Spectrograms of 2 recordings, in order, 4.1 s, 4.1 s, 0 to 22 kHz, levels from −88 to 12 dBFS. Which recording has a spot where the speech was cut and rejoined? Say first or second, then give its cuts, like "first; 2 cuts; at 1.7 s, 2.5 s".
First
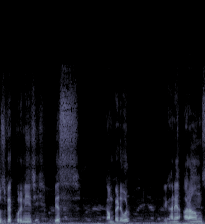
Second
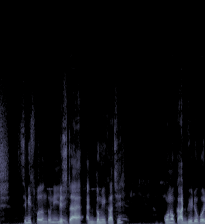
second; 1 cut; at 1.1 s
